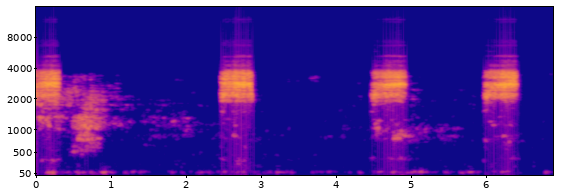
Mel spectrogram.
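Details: At 9:17 PM on April 13, 2012, during a mouse delivery, an owl gives rasping screeches, the first trailing into a lower chittering sound, then three more hissing shrieks at irregular intervals with light knocks.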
